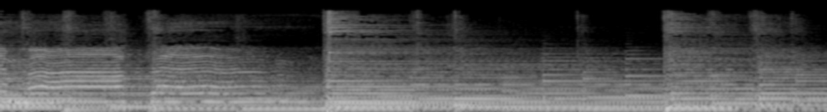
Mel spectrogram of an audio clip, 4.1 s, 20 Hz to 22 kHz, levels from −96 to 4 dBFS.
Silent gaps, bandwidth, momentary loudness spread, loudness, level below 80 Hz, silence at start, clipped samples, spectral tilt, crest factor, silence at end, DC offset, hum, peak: none; 16 kHz; 5 LU; -27 LUFS; -46 dBFS; 0 s; under 0.1%; -7 dB/octave; 14 dB; 0 s; under 0.1%; none; -12 dBFS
